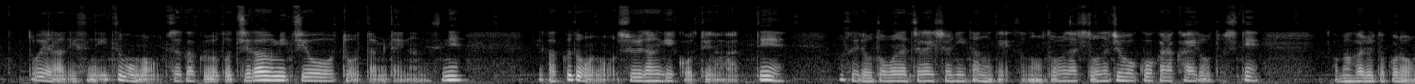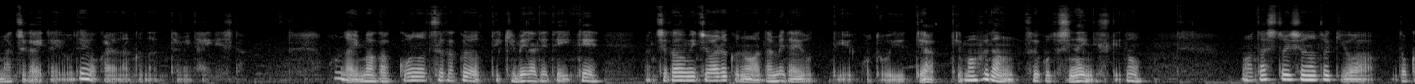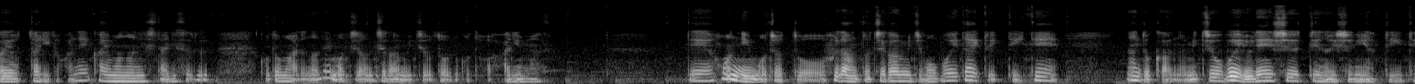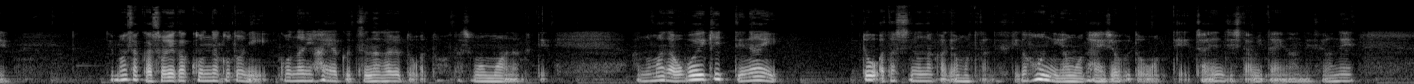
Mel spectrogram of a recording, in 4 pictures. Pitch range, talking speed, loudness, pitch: 150-205 Hz, 375 characters per minute, -23 LUFS, 170 Hz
